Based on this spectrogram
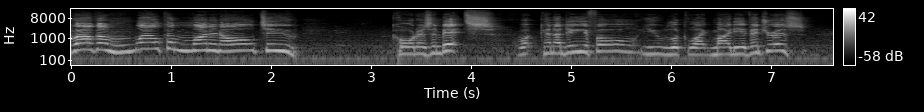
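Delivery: very high, thrilled, excited gnome voice. Game master voices Crank greeting the adventurers in his shop, as excited gnome shopkeeper Crank. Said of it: "I'm just a little gnome. / He jumps up and puts down the novel that he was reading. / to [name]".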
